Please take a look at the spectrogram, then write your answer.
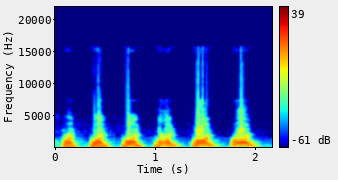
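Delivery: staccato chant climbing in pitch; rising, urgent repetition; building urgency. Real, not acted. Urging run, building during play.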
